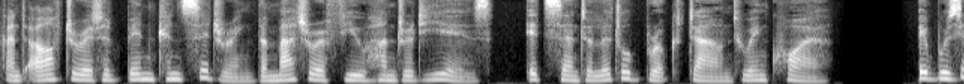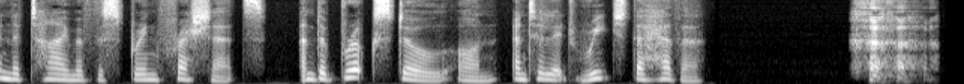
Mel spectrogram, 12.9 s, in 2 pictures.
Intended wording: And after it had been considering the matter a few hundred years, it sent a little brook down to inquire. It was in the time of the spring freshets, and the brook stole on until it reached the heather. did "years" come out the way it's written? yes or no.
yes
